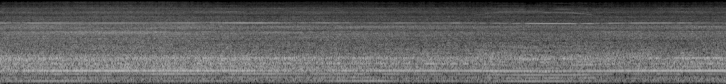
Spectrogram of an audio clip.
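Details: Dyson DC07 upright vacuum after cleaning, with a steady high whine and constant airy rush and no rattles or surging, sounding much better than before.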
